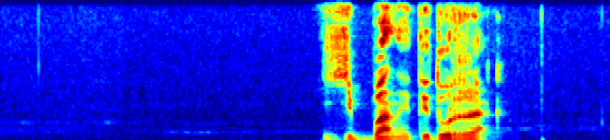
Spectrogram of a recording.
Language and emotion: Russian, angry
